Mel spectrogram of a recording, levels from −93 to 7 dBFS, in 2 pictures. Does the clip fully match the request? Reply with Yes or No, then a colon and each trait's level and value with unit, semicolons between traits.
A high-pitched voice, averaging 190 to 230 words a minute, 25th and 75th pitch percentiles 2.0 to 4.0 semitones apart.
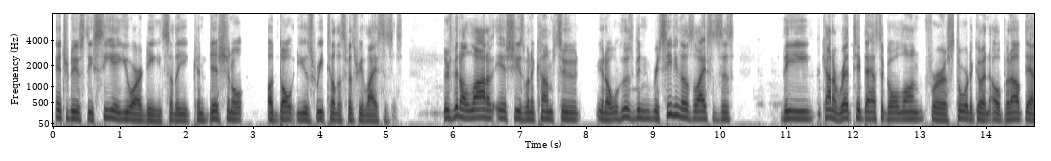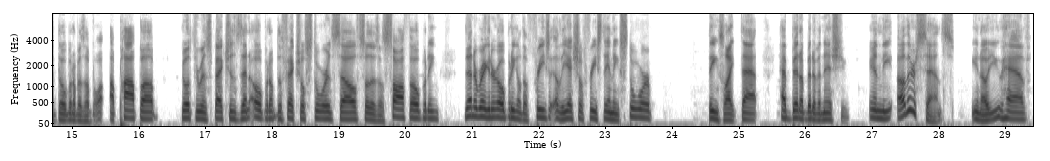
No: medium, 140 Hz; fast, 205 wpm; average, 3.2 semitones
